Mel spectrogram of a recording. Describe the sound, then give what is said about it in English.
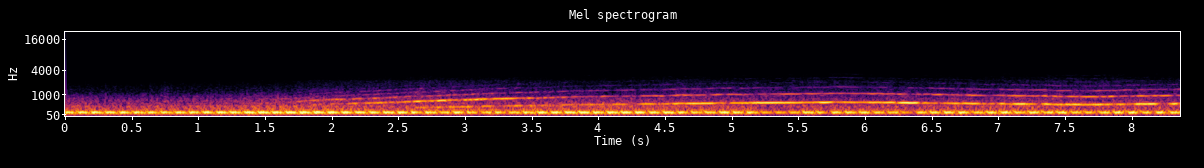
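A police car siren, on car 45 responding to a hit and run on Kenwood Way, winds up from a low groan into a long rising and falling wail, loud, over the steady rumble of a running engine. “I'll crack the siren.”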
